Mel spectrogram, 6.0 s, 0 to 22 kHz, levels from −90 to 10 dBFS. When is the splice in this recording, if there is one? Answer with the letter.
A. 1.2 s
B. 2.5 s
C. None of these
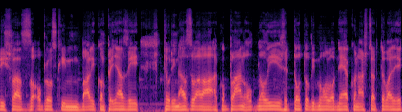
C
